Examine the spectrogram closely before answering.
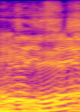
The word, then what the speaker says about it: Jesus: Yeah, is that really how you say his name? Yeah, Jesus. It's not Jesus.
